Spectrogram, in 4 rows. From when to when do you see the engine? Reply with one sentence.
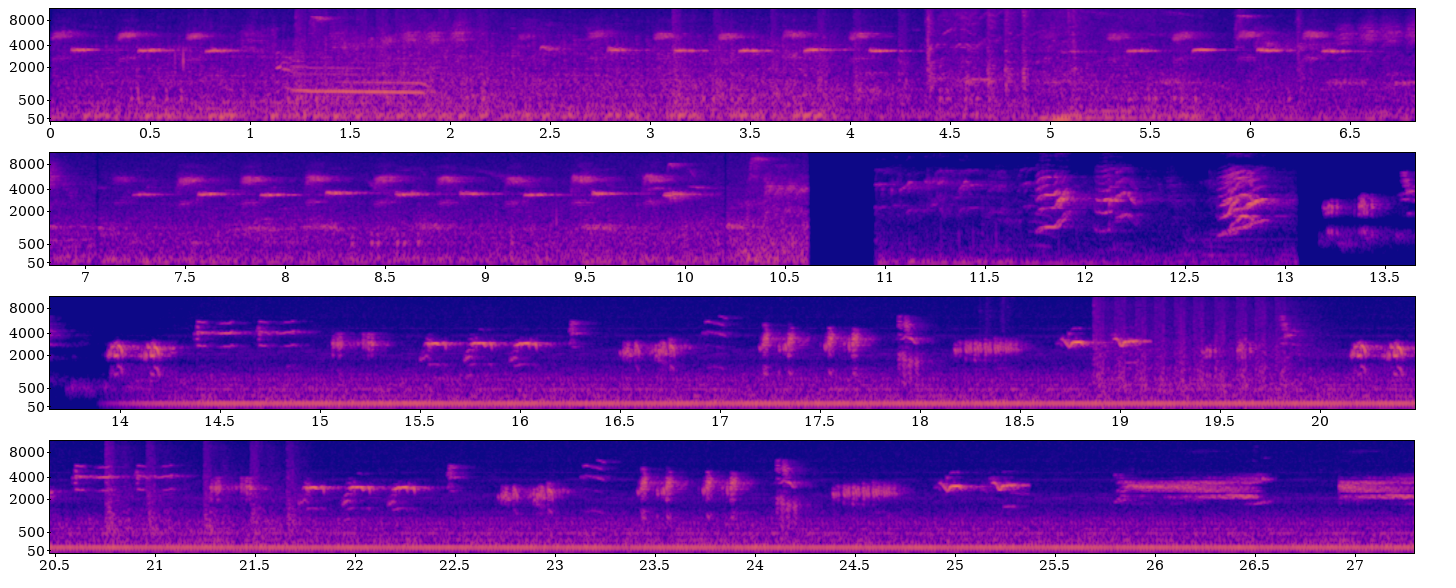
You can hear the engine from 0.0 to 6.4 s and from 13.9 to 27.2 s.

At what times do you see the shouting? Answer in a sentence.
The shouting can be heard from 0.9 to 2.0 s.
